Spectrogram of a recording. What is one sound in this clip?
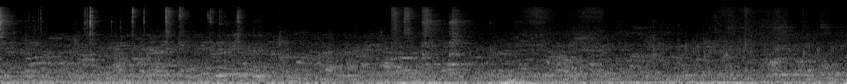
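Tent poles click and rattle as they are handled.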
